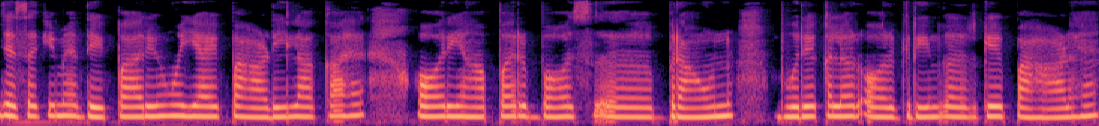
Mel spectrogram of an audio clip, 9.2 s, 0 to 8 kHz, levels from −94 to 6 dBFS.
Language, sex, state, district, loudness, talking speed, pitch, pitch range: Hindi, female, Maharashtra, Chandrapur, -14 LUFS, 175 wpm, 235 Hz, 225-240 Hz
